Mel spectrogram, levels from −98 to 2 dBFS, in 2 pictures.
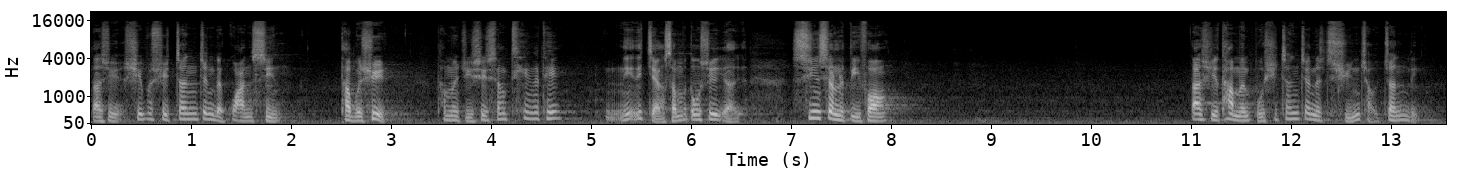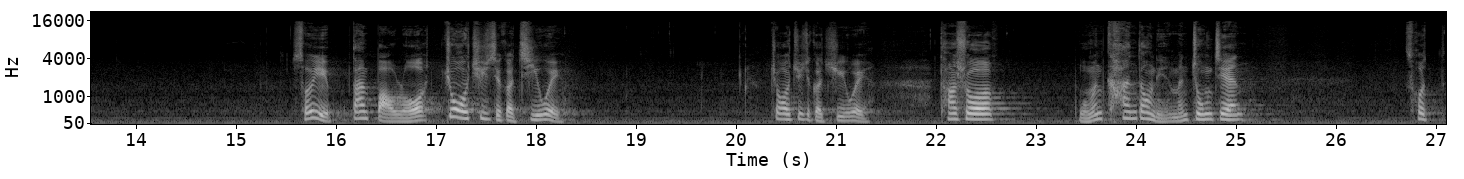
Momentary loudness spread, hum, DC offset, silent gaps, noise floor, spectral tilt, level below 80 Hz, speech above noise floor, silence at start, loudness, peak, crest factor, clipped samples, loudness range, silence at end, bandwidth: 13 LU; none; under 0.1%; none; -61 dBFS; -5 dB/octave; -64 dBFS; 30 dB; 0 s; -31 LUFS; -10 dBFS; 22 dB; under 0.1%; 7 LU; 0.2 s; 15.5 kHz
